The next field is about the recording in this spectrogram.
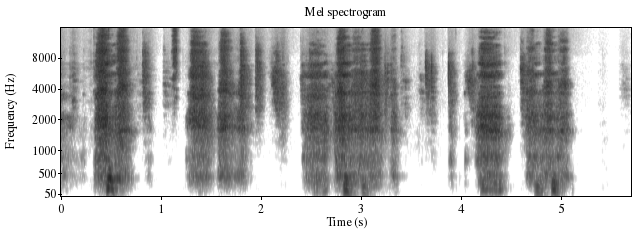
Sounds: Laughter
